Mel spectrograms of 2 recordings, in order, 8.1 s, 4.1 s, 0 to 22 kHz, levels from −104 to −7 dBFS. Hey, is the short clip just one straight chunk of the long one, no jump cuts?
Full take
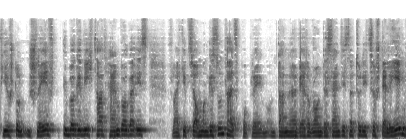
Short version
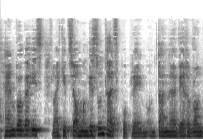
no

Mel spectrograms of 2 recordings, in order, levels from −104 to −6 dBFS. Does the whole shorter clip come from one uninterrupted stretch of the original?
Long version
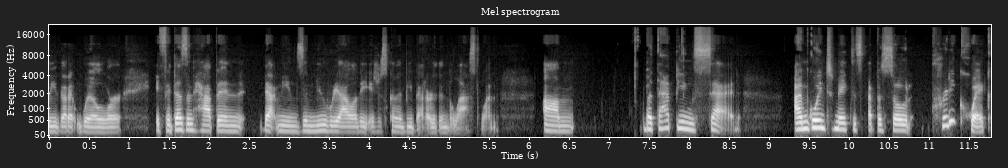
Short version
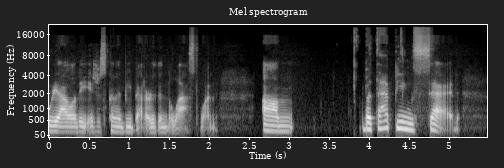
yes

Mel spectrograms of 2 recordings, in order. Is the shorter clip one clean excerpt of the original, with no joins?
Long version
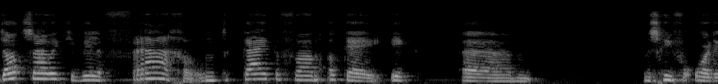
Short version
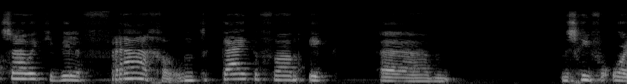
no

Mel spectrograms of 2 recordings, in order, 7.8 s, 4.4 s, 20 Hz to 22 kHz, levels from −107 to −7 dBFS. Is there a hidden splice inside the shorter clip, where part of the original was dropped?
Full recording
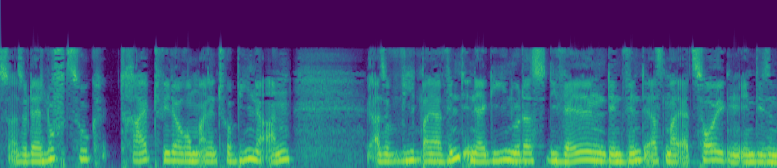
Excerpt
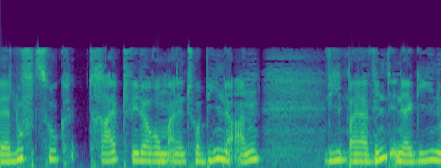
yes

